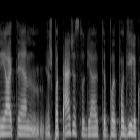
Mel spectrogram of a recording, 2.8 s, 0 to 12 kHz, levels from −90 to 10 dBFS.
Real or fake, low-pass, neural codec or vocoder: fake; 7.2 kHz; codec, 16 kHz, 2 kbps, X-Codec, HuBERT features, trained on balanced general audio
